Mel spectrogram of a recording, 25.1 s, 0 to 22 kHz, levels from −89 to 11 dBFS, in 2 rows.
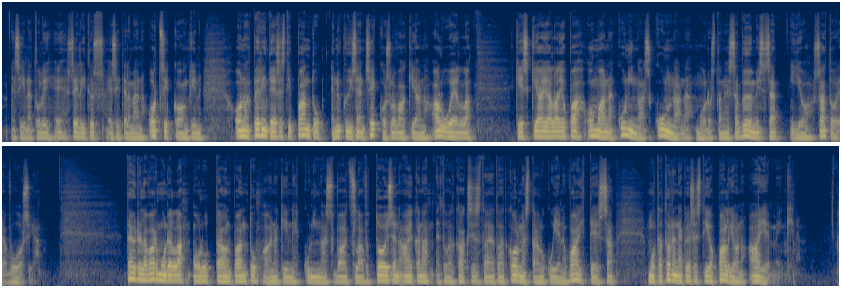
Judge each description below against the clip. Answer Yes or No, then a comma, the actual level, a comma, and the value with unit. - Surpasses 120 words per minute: No, slow, 95 wpm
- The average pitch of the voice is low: Yes, low, 100 Hz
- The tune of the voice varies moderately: Yes, average, 3.6 semitones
